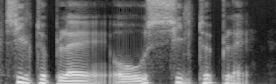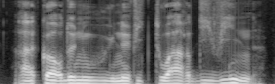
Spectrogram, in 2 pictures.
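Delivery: slow, pleading prayer, pitch lifted; earnest supplication read in character; fervent prayer. A narrator's reading. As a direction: implore the Lord, drawing out each plea. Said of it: "et prièrent comme jamais".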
